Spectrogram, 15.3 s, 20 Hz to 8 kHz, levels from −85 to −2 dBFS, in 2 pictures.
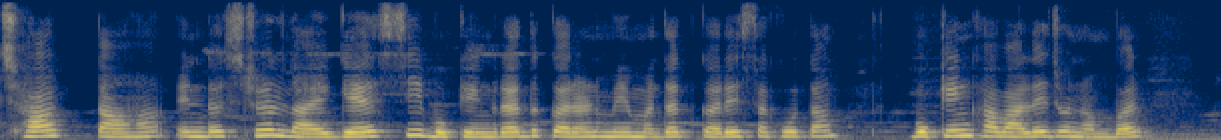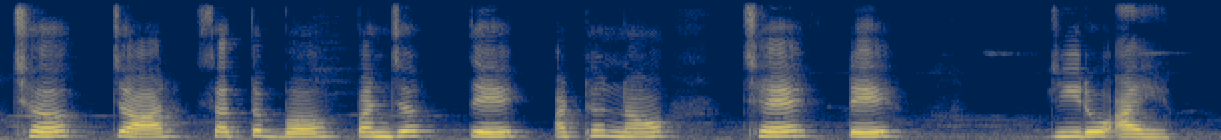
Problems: constant background noise, echo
